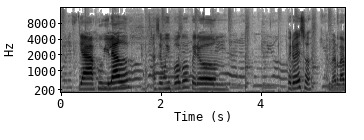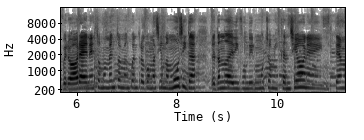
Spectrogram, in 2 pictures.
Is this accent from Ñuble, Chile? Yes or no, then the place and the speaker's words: no; Santiago, Santiago Metropolitan Region, Chile; Ya soy de Santiago, de la comuna de Peñalolén.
